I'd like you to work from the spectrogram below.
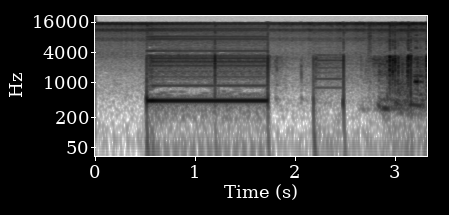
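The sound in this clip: A telephone line tone sounds while calling someone back: one long, steady, high beep, then a shorter beep of the same pitch, after which voices begin talking.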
